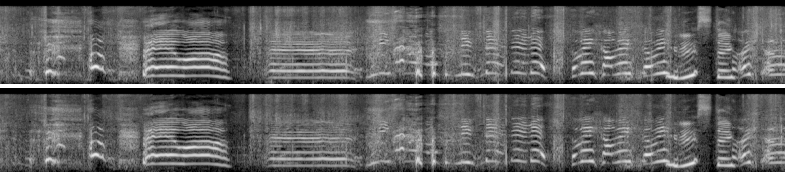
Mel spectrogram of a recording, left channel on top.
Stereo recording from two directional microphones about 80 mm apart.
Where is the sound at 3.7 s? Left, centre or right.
Centre.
